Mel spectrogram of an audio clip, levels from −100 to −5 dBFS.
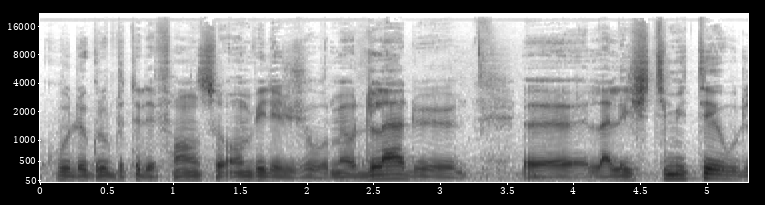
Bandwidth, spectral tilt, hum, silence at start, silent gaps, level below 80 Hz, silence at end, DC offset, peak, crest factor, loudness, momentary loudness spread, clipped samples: over 20 kHz; -5.5 dB/octave; none; 0 s; none; -52 dBFS; 0 s; under 0.1%; -10 dBFS; 18 dB; -27 LUFS; 8 LU; under 0.1%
